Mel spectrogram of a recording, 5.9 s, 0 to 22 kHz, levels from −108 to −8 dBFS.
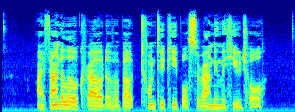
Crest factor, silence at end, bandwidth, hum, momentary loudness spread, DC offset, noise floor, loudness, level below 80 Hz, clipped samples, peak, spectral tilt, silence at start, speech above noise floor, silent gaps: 24 dB; 0.65 s; 15.5 kHz; none; 12 LU; under 0.1%; -71 dBFS; -34 LUFS; -70 dBFS; under 0.1%; -12 dBFS; -2 dB/octave; 0.05 s; 36 dB; none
